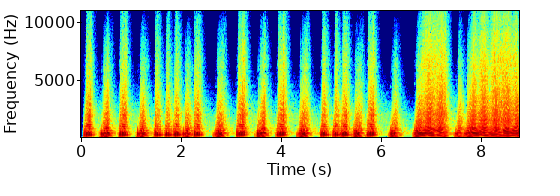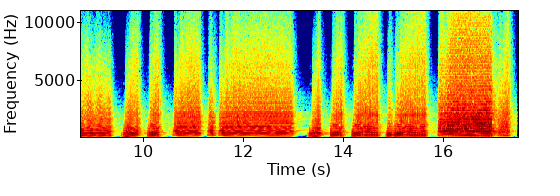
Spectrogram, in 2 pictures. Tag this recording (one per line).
adventure
bass
powerful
